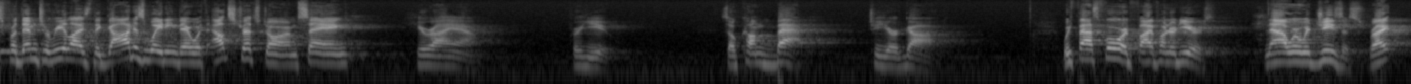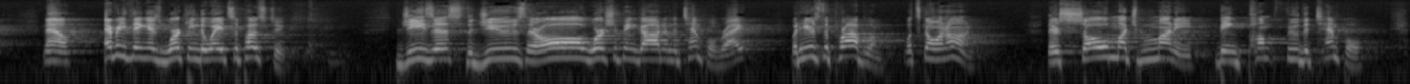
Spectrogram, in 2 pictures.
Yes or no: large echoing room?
yes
